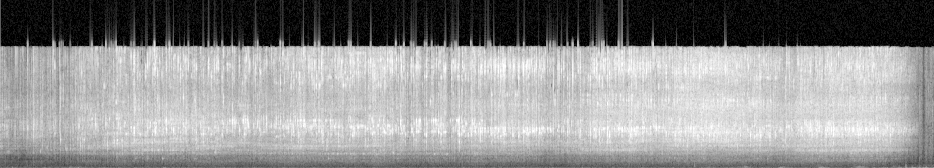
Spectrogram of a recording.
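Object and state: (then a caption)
Cactus wood rainstick. A hollow cactus-wood rainstick held low and diagonally while long nails scratch and tap its surface. The result is a continuous, bright, hissing rain-like rattle concentrated in the high range, rising slightly in the middle before cutting off near the end.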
